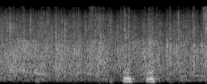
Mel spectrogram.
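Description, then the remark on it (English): A church audience claps together during a sermon in a dense, steady wash of applause, with a couple of louder, sharper claps standing out near the end. “I'm sorry, but when I preach, we have one rule, and that is if one person claps, we all clap.”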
